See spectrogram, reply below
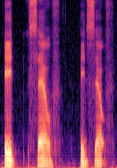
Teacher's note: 听力中，it 的特会失去爆破，不读出声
